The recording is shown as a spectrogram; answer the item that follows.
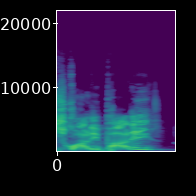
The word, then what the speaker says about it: Squatty Potty: Now, my favorite in-home appliance now is a Scooty Pooty. You know what this is? – You mean the squatty potty? – The squatty potty. – Yeah. Am I saying it wrong? Oh, yeah.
